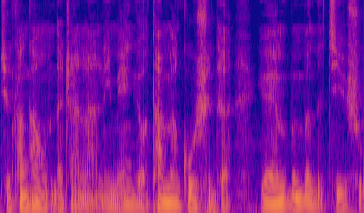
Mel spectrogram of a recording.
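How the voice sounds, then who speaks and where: This man has a fairly low pitch and a plain, everyday voice. He talks at a fairly quick pace. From Xi'an, China. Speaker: podcast host. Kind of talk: casual chat.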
